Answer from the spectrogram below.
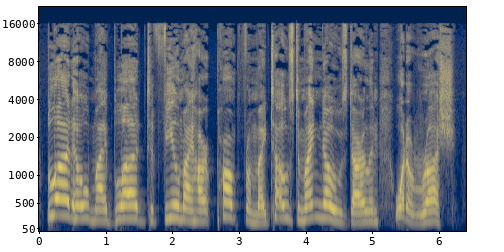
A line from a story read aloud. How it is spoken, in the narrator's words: He howls at the moon again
